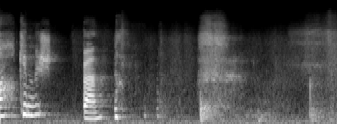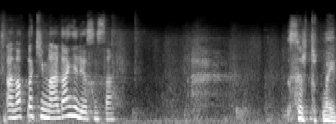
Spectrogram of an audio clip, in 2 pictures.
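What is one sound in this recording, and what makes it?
A middle-aged woman talks warmly nearby.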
